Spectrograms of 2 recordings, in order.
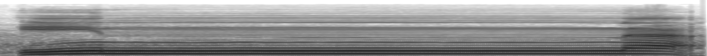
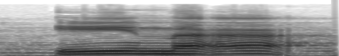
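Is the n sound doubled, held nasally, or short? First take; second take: held nasally; short. First: The n is doubled and held with nasal resonance. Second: The n is single and short. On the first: The speaker calls it right. "pasang gunnah" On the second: The speaker calls it wrong. "hilang tasdid"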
